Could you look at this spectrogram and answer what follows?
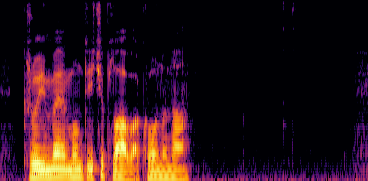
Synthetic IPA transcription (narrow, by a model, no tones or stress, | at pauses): kɾujmɛmunt̪it͡ʃʰipʰlaːva̰kʰonɯna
